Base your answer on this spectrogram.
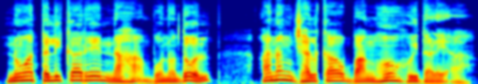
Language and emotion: Santali, neutral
